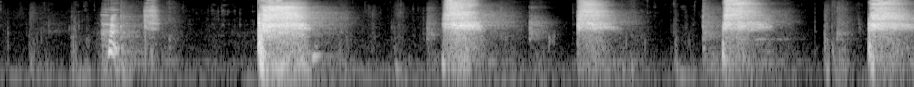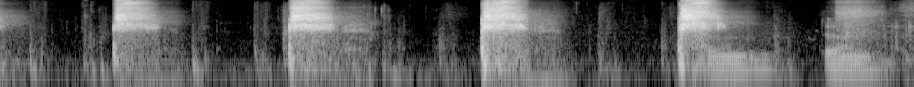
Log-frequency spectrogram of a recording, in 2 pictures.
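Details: Female streamer sneezing: about ten sharp, explosive sneezes in quick succession, each a sudden hissing burst of air.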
